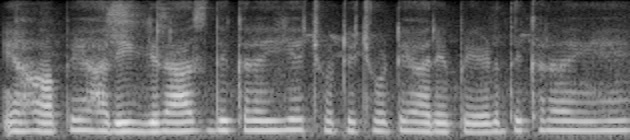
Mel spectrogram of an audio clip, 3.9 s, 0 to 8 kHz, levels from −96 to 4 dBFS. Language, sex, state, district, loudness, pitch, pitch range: Hindi, female, Himachal Pradesh, Shimla, -17 LUFS, 200 Hz, 195-210 Hz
